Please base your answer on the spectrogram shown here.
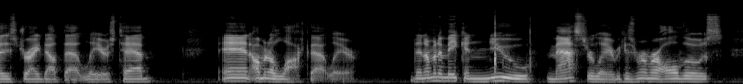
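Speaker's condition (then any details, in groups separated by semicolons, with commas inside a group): No condition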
